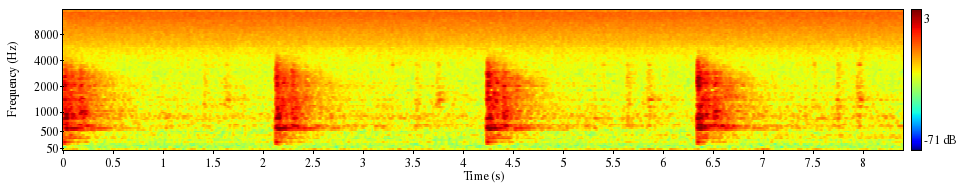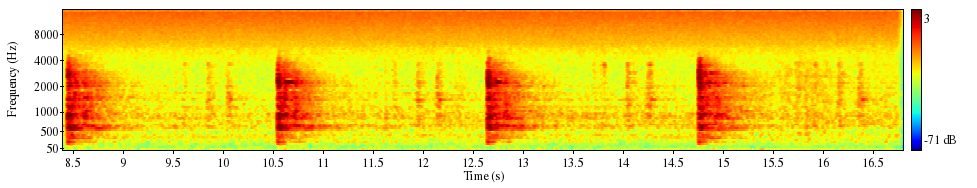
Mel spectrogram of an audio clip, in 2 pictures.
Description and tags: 6AM Pile Driver
An unrequested alarm call - a pile driver at 6AM on a Sunday morning. Recorded on a Yamaha Pocketrak PR7.
Industrial, Steampunk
